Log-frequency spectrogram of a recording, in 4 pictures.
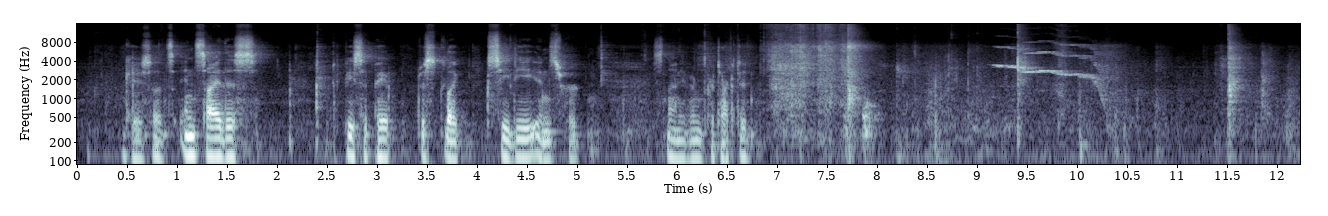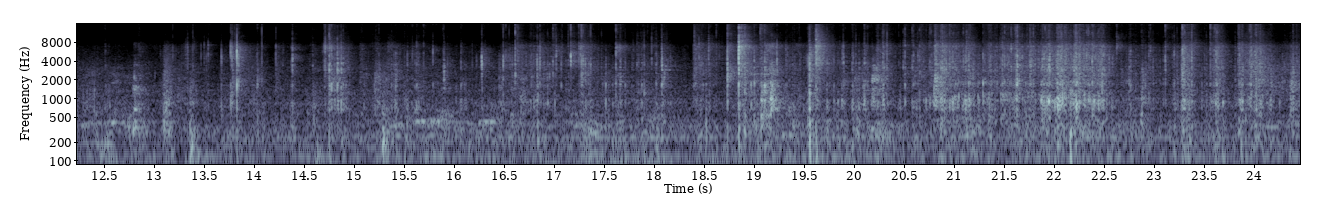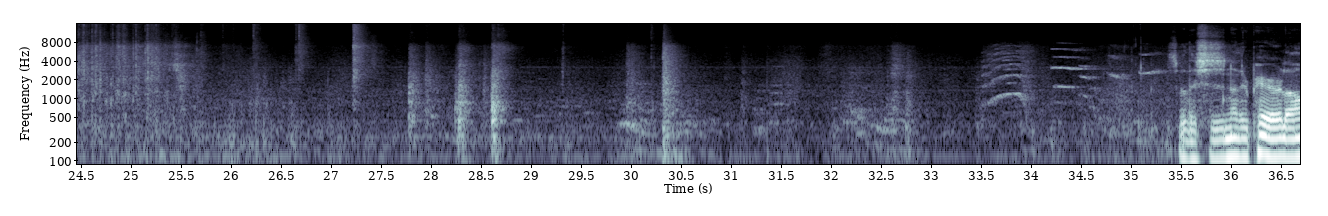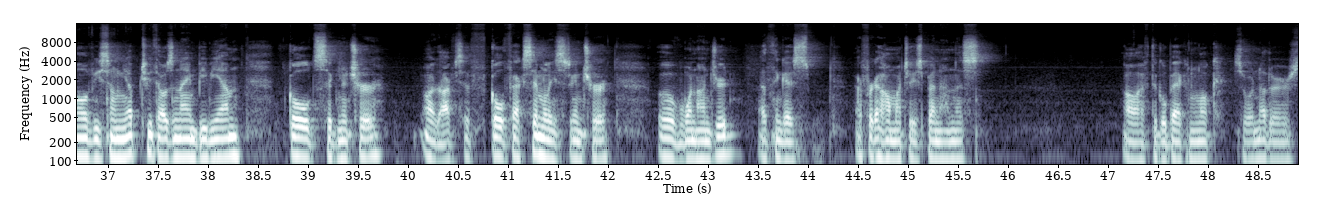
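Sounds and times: short falling squeak: 9.2s - 10.4s
packaging rustling: 13.0s - 25.8s.

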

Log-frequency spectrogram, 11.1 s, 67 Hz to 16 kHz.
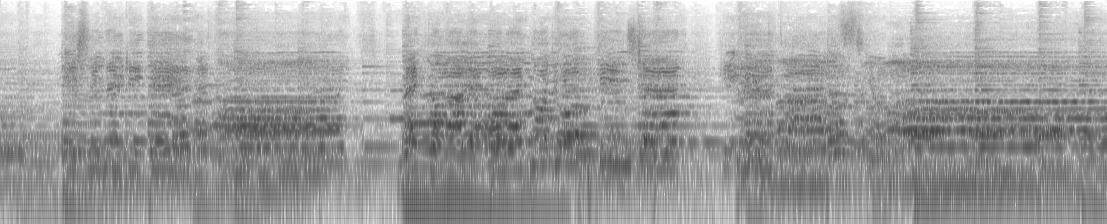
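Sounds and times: acoustic guitar: 0.0s - 11.0s
group singing a hymn: 0.0s - 11.0s
wind instruments: 1.7s - 11.0s.

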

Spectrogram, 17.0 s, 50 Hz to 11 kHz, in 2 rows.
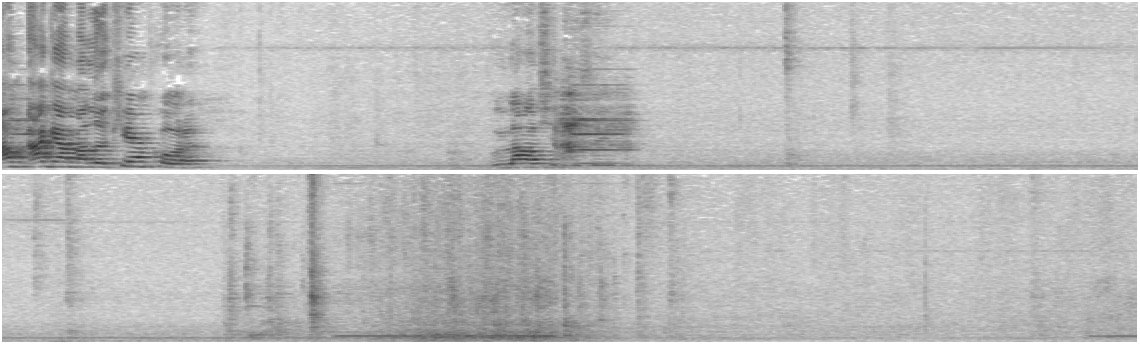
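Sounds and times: elevator cabin hum: 0.0s - 17.0s
short held elevator tone: 4.0s - 4.9s, 11.0s - 12.1s
elevator doors sliding open: 10.1s - 14.6s.

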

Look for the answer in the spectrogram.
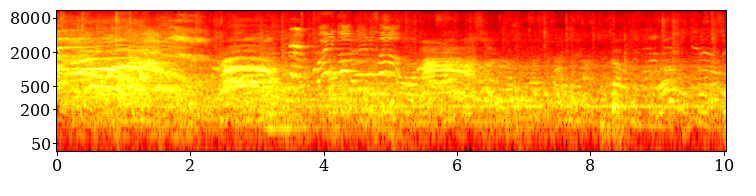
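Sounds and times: young voices chattering: 0.6s - 10.0s.

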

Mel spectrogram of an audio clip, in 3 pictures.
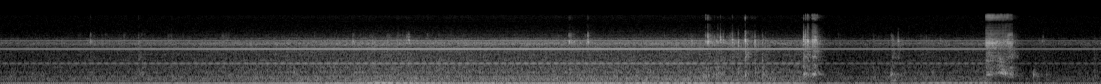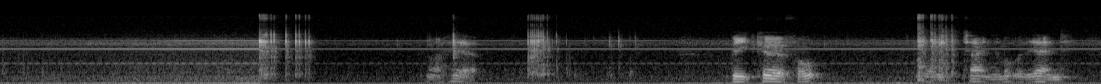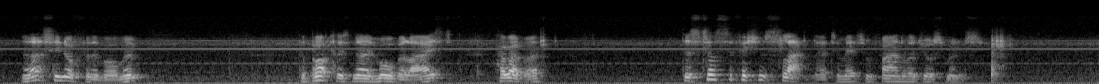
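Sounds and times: electrical hum and whine: 0.0s - 33.0s.

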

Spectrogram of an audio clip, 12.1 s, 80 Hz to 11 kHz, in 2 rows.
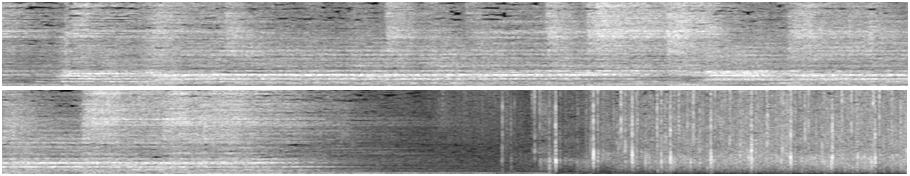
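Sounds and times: children's choir singing: 0.0s - 8.2s.

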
